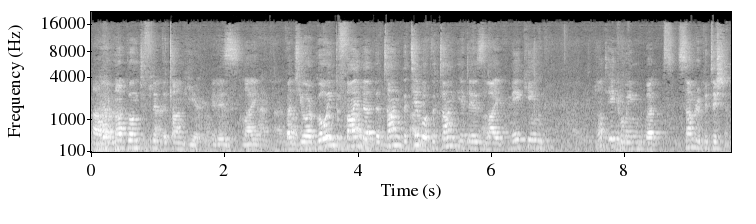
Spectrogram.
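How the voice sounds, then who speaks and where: An animated Egyptian man with a fairly high pitch and moderate pace runs call-and-response drills in Quran recitation, patiently sounding out each element for his class to repeat. The lecture-room recording is roomy and noisy, with the microphone well away from him.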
